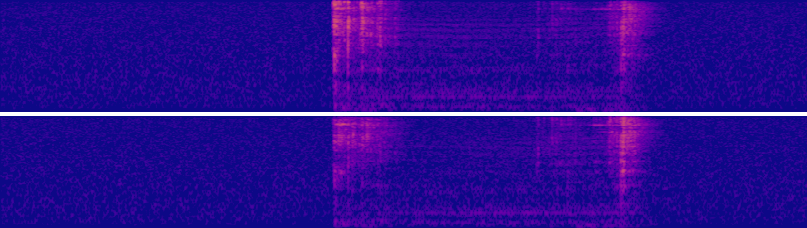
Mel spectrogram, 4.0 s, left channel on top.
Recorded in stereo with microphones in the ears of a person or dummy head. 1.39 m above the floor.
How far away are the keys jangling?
About 0.8 m.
